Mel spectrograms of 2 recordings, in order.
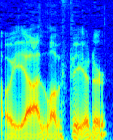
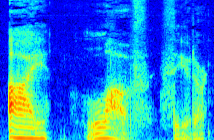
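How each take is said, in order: First: Low, softer play-along reply; knowing play-along. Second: Slow, soft, whispered rapture; smitten, breathed reply. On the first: Narrator answering the con man about theater, low knowing agreement. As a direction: agree casually, pitched well down. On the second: Woman answering the playwright about theater, slow whispered rapture. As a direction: breathe each word slowly, imitating a smitten listener. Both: Retold or imitated.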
